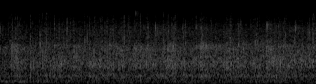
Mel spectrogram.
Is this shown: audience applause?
yes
